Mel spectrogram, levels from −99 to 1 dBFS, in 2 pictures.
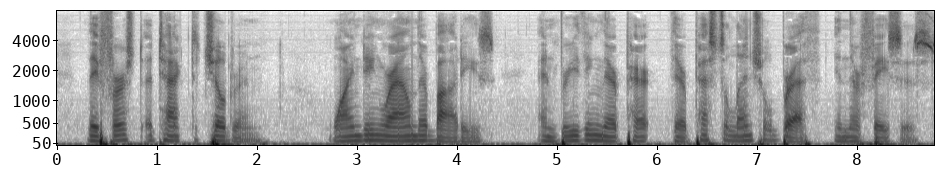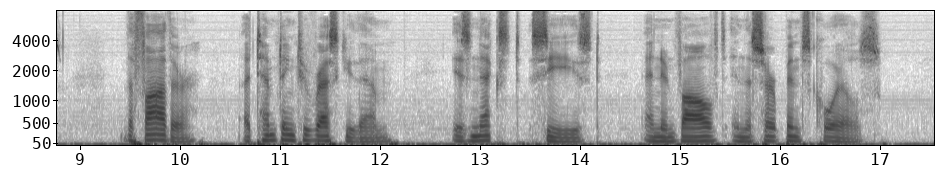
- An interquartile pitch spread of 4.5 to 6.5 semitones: No, average, 3.0 semitones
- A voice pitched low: Yes, low, 100 Hz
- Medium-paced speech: No, slow, 110 wpm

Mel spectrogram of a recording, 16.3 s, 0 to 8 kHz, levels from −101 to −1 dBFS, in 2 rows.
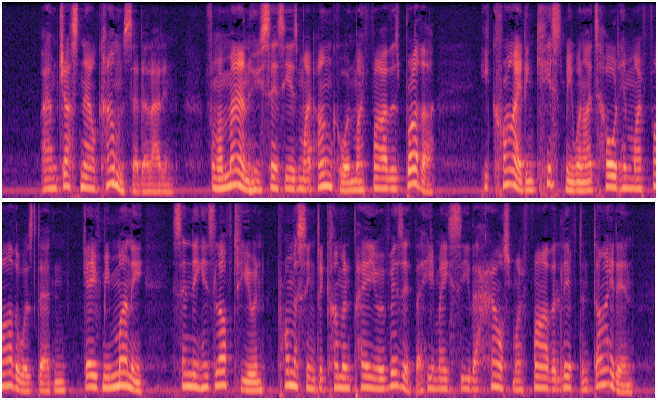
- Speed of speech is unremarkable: No, fast, 230 wpm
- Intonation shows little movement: No, average, 4.9 semitones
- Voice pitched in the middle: Yes, medium, 150 Hz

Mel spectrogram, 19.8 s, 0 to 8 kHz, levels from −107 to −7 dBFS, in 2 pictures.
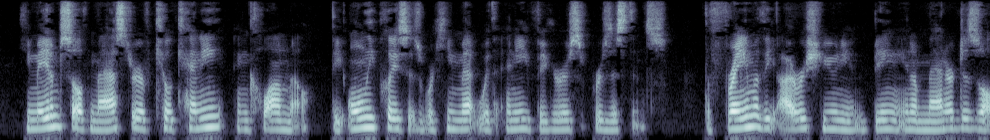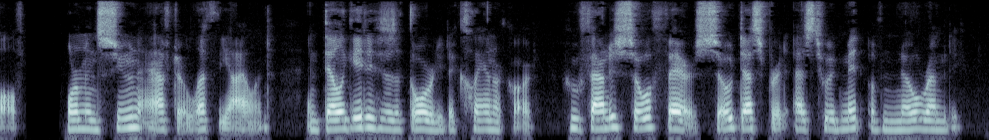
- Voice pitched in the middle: Yes, medium, 155 Hz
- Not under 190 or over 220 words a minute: No, average, 160 wpm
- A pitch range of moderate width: No, narrow, 1.9 semitones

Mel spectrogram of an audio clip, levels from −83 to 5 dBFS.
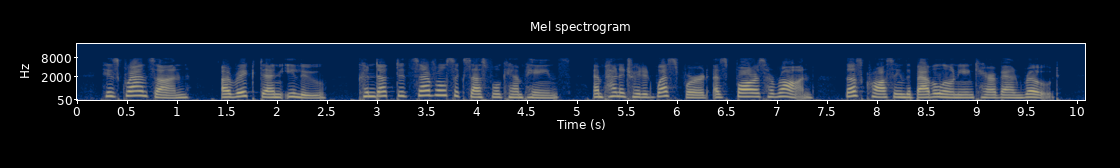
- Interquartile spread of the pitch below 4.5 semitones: No, average, 5.2 semitones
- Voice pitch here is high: Yes, high, 220 Hz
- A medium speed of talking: No, slow, 130 wpm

